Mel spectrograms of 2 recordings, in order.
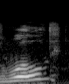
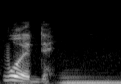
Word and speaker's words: would: The L in this word is silent. Instead of wold, it's wood. Wood.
